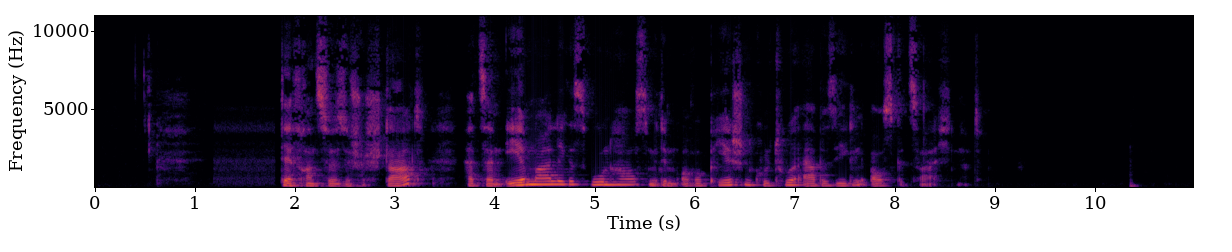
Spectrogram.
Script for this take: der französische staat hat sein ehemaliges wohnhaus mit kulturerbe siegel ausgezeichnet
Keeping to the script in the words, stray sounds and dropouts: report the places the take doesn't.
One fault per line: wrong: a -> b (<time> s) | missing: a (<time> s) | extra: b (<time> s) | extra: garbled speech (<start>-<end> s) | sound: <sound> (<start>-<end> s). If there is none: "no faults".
extra: dem europäischen (5.7 s)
